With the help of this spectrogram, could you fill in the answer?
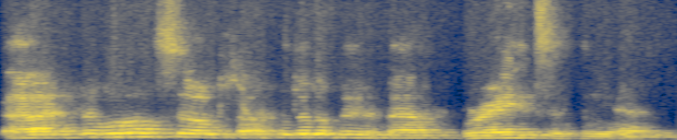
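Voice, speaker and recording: There is audible room echo around this man. He talks at a moderate pace with ordinary pitch variation. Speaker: chemistry professor. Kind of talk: lecture. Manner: halting, many fillers.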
